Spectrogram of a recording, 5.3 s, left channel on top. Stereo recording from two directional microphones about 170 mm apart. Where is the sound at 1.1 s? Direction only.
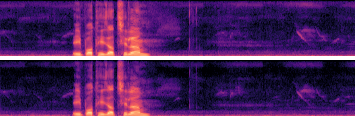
5° left (ahead or behind).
